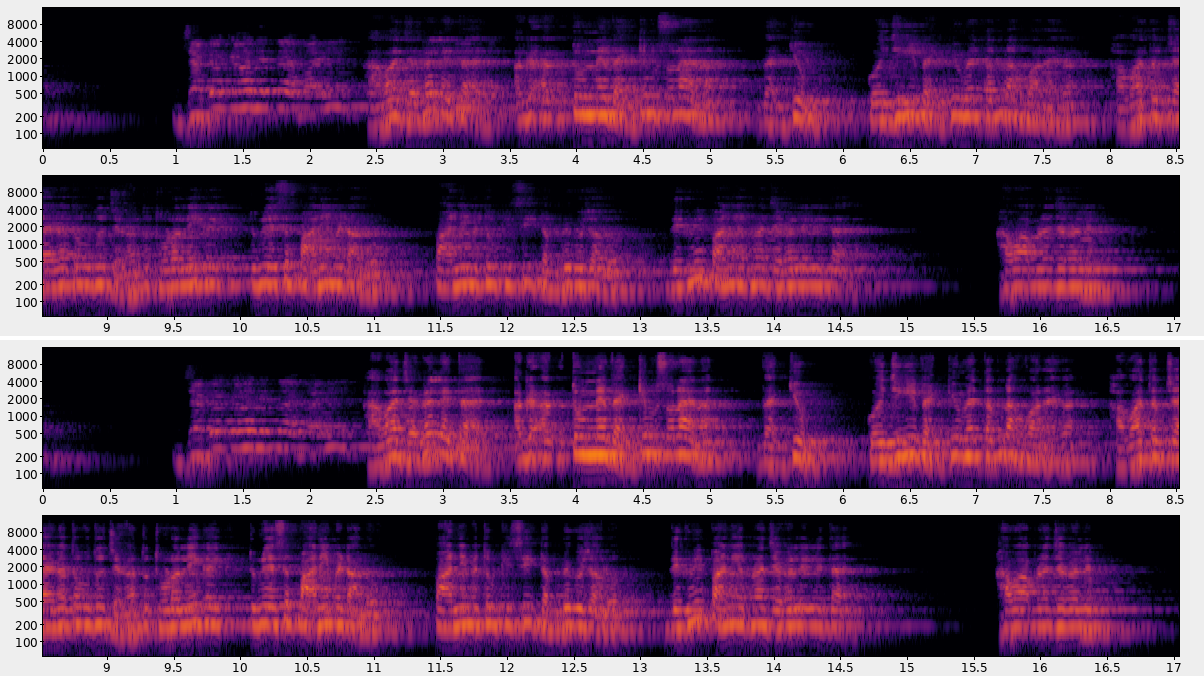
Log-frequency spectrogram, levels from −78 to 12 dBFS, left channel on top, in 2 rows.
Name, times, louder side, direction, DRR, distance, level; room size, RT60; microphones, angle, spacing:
voice 1, 1.0-3.5 7.0-7.4 16.3-16.4, equal, 50° left, -1 dB, 2.3 m, -39 dB
voice 2, 2.4-5.1 5.4-5.9 6.2-11.1 11.5-14.6 15.7-16.4, right 3 dB, 75° right, 4 dB, 1.3 m, -29 dB
15.5 x 12.0 x 2.7 m, 1.2 s
head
